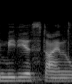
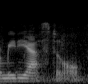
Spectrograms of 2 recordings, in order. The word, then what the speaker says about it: mediastinal: And then we have this funny little guy in the middle that's rather conical in shape, and that's the mediastinal or mediastinal, stress on either syllable, doesn't matter, lobe of the lungs.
